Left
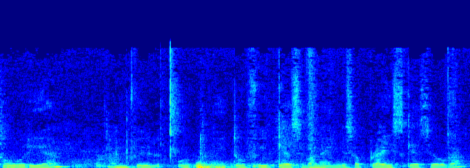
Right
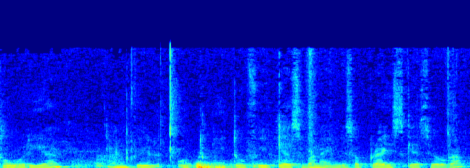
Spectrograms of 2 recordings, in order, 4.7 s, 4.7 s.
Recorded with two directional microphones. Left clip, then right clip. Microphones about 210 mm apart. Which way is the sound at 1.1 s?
5° left (ahead or behind).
